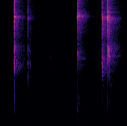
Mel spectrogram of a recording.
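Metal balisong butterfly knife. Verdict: Loose.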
